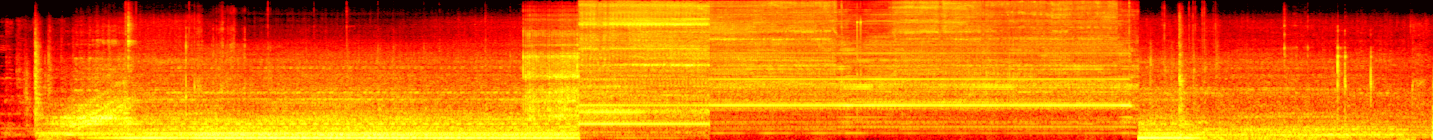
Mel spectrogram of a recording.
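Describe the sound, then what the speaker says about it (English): A bandsaw hums and whines steadily while cutting out a wooden longbow form, with a sharp shift to a higher, harsher tone midway as the blade bites, then back to the lower running drone, loud and continuous. "and then we'll go over to the bandsaw and cut it out."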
